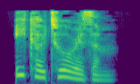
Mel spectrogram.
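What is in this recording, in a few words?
"eco-tourism", British English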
